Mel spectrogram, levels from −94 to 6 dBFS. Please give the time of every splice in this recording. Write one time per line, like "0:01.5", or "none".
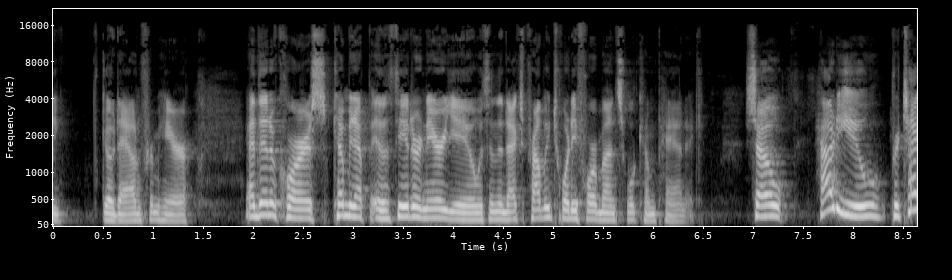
none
